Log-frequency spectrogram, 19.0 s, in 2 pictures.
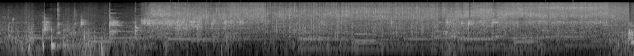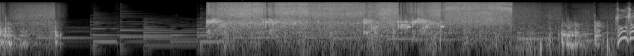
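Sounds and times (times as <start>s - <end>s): background music: 0.0s - 19.0s
food sizzling in hot oil: 2.1s - 10.5s, 12.6s - 17.4s.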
